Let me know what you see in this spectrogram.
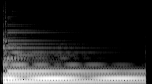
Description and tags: Jackson Dominion guitar. Recorded through a POD XT Live, pedal. Bypass effects, on the Mid pickup setting.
